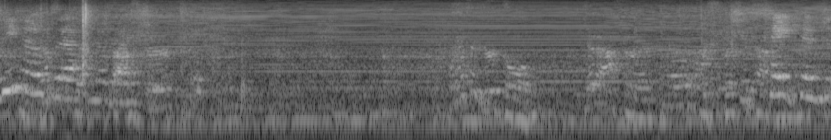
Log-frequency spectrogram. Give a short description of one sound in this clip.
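Electric hair clippers buzz steadily.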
